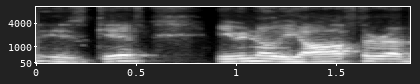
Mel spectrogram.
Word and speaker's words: GIF: can't do jeff it's it's the chronic correct pronunciation is gif even though the author of it said it's jif but i think that's grammatically your pronunciation is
